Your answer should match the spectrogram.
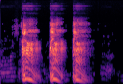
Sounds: Throat clearing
